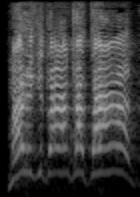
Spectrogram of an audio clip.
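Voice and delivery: loud, high call to raise hands; hammed-up loud worship cue; mock song leader shout. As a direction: belt it like a worship leader on stage. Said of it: "dia teriak lagi".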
